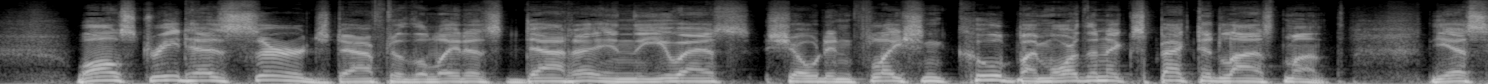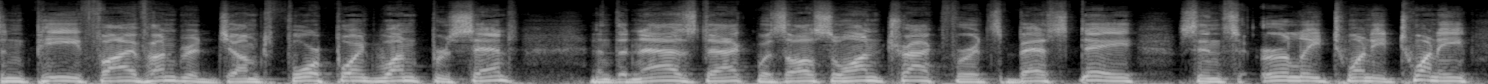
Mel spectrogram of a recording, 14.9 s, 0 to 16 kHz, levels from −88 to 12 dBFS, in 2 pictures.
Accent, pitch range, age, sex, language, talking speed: American, 115-155 Hz, 50-69, male, English, 155 wpm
